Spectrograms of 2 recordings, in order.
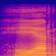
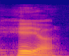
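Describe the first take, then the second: First: The final r sound is pronounced. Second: The final r sound is silent. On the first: The speaker calls it wrong. "हेयर नहीं कहेंगे" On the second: The speaker calls it right. "आर को हम pronounce नहीं करेंगे, सिर्फ कहेंगे हेयर"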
